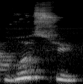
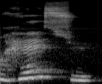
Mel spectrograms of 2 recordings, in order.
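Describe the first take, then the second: First: The first vowel is closed and rounded. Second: The first vowel is open and unrounded. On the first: The speaker calls it right. "treina essa pronúncia para você falar reçu" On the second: The speaker calls it wrong. "E não reçu"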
